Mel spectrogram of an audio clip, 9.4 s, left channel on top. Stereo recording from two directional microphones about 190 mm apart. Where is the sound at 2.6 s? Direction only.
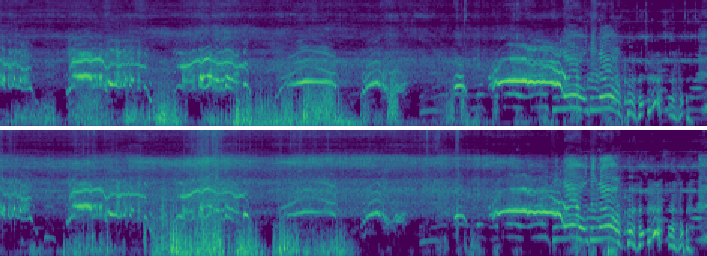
10° left (ahead or behind).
